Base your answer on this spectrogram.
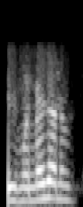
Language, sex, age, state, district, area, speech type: Bodo, male, 60+, Assam, Kokrajhar, urban, conversation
